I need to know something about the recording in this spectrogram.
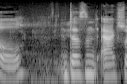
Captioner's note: speaking French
